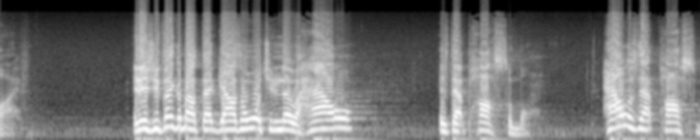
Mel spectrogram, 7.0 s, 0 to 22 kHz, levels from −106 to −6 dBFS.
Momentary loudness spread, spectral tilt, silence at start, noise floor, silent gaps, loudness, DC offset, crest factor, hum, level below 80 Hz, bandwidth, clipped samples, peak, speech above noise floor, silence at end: 13 LU; -4 dB/octave; 0 s; -52 dBFS; none; -7 LUFS; under 0.1%; 8 dB; none; -40 dBFS; 18.5 kHz; 3%; 0 dBFS; 45 dB; 0 s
